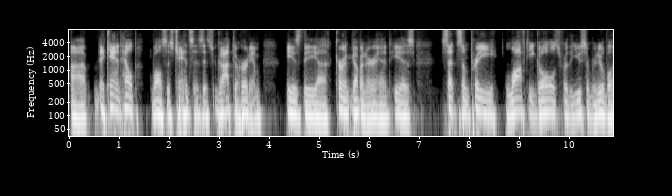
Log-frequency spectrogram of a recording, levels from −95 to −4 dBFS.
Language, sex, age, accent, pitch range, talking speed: English, male, 50-69, American, 95-125 Hz, 165 wpm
